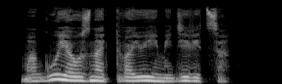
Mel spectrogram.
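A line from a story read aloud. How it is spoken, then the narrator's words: Hoarse inquiry. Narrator (Russian): хриплым голосом поинтересовался Адам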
